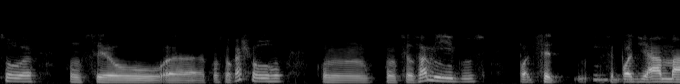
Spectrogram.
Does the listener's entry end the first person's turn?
No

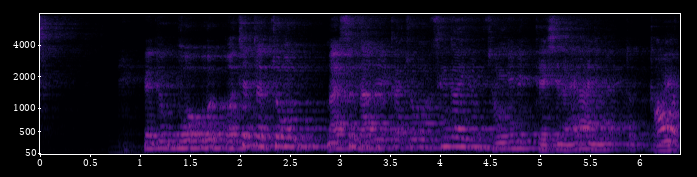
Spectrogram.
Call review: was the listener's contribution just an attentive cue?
No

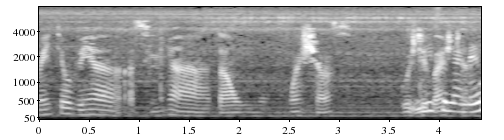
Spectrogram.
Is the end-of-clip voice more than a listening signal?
Yes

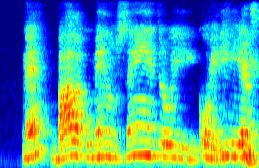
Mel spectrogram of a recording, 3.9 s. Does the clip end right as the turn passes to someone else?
Yes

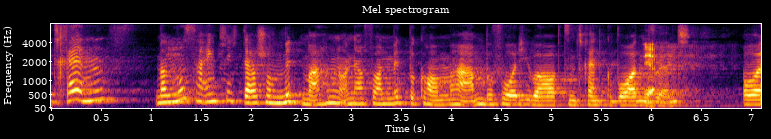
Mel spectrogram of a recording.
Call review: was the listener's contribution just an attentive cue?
Yes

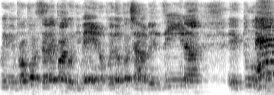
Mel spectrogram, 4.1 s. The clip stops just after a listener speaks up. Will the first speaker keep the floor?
No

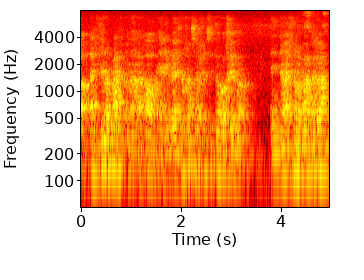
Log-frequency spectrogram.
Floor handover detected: No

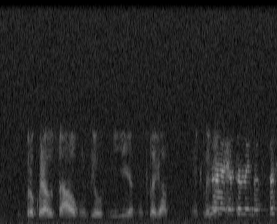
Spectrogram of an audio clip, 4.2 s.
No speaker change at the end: No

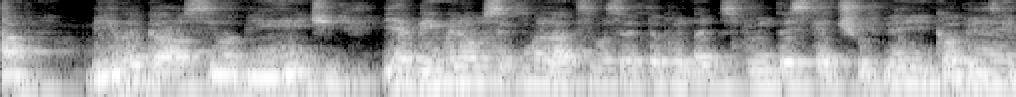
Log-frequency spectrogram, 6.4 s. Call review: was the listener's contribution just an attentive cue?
No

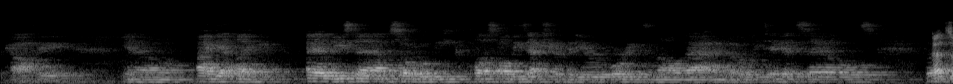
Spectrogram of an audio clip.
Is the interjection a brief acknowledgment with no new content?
No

